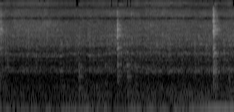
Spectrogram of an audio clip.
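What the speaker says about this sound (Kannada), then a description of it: "ಎಣ್ಣೆ ಎಲ್ಲ ನೀಟಾಗಿ ಮಶ್ರೂಮ್ ರೀಚ್ ಆಗೋ ಥರ ಫ್ರೈ ಮಾಡ್ಕೊಳ್ಳೋಣ" Mushrooms with turmeric frying in oil, a steady soft sizzle throughout with two light scrapes of a stirring spoon against the pan.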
